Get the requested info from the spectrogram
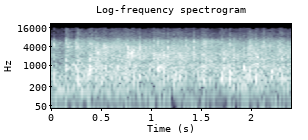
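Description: Audience applauding, many hands clapping at once, breaking out suddenly at the start.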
